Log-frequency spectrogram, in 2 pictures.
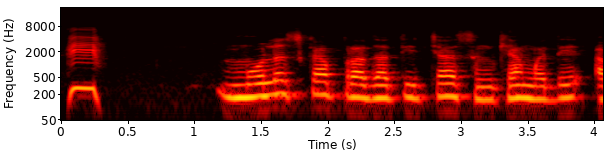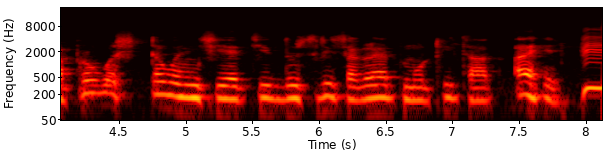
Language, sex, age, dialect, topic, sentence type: Marathi, male, 41-45, Northern Konkan, agriculture, statement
